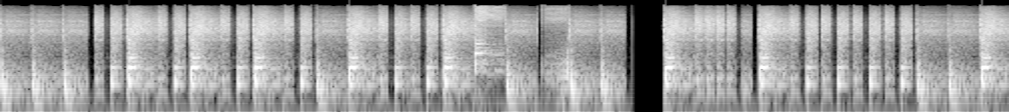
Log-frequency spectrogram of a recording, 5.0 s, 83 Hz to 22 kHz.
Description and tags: - REC 190bpm 2020-08-23 02.25.15
beats, amen, loops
